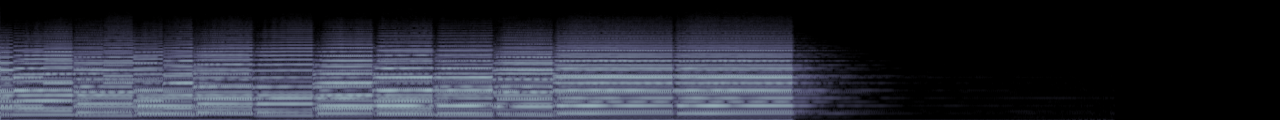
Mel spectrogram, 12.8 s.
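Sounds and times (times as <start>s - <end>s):
brass quartet playing a tune: 0.0s - 8.5s.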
